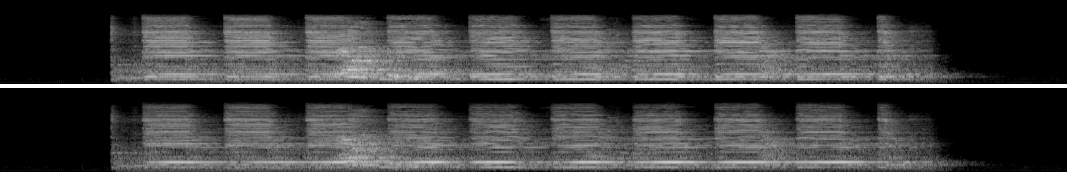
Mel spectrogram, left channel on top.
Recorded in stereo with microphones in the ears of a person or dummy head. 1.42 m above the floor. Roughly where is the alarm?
Left.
